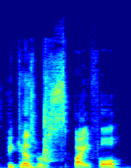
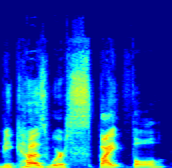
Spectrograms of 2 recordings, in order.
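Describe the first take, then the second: First: It is said quietly. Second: It is said loudly.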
